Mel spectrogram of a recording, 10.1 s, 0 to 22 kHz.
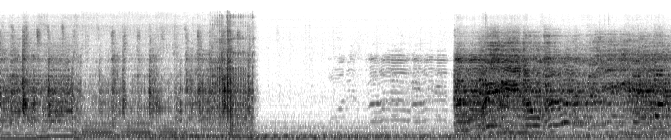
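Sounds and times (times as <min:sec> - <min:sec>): bass-heavy electronic music: 0:00.0 - 0:03.8.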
